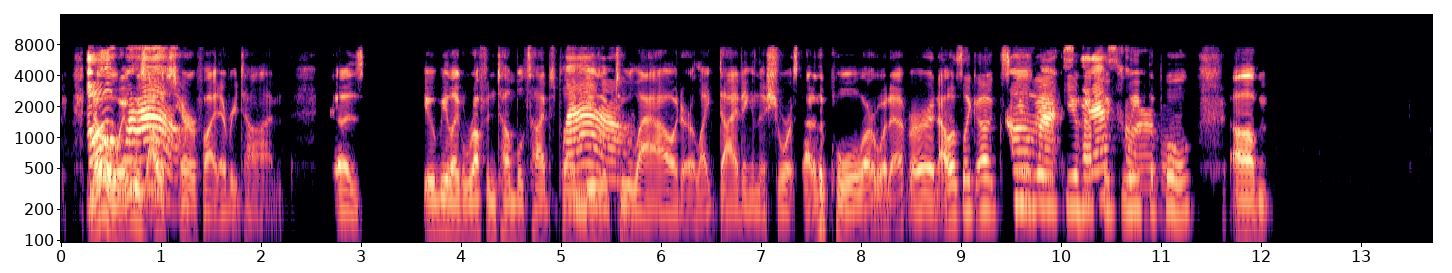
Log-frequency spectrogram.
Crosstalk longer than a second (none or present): present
